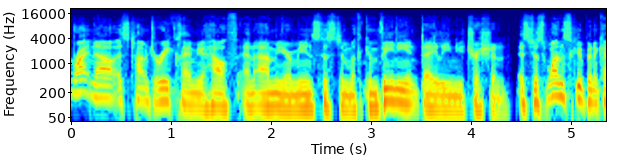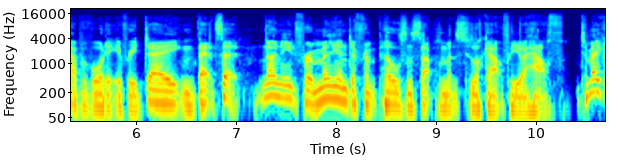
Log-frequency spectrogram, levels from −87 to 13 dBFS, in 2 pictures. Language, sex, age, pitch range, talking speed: English, male, 30-49, 95-130 Hz, 270 wpm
